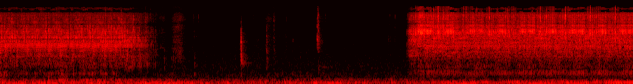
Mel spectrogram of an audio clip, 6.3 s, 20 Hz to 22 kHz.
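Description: Cobalt Digital IP point motor whirring as it drives its wire throw arm across, stopping about 1.5 s in. After a quiet gap with a couple of faint clicks, it starts again abruptly about 4 s in and throws the wire back the other way.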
